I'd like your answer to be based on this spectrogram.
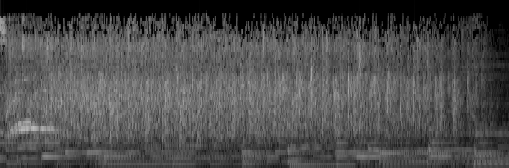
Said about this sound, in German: Ich glaube, das ist der Moment für einen richtig heftigen Applaus.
